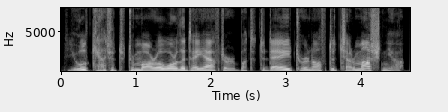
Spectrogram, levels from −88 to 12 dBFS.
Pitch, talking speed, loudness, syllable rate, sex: 145 Hz, 205 wpm, -17 LUFS, 4.6 syllables/s, male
